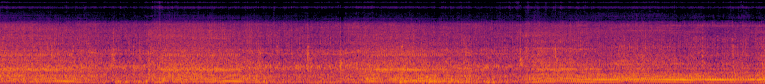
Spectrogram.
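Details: Oldsmobile Alero misfire: uneven idle with an irregular stumble and light tapping about four times a second, apparently from the radiator area, and intense engine vibration on light acceleration and revving. A cylinder misfire is suspected but not confirmed.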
